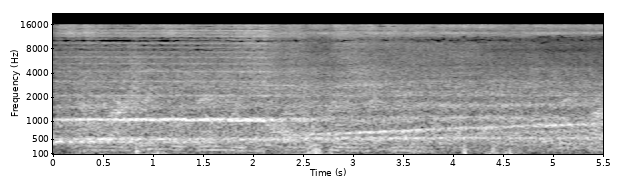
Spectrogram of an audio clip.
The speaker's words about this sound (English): You can hear that the train going by is quite loud.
